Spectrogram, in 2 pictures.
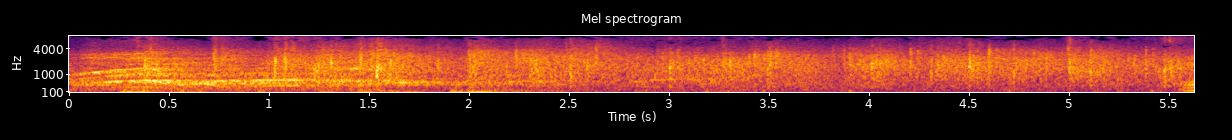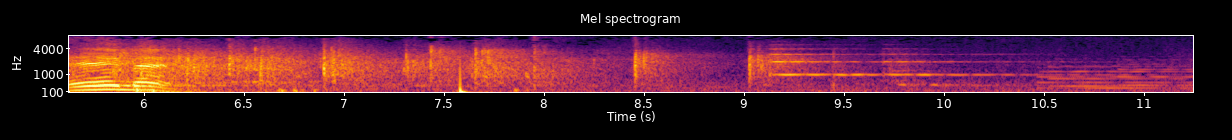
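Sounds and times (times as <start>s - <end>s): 
audience clapping: 0.0s - 9.3s
speech: 5.6s - 6.3s.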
